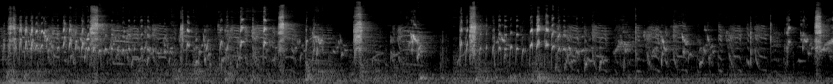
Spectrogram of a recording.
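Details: Budgerigars chattering, with sound meant to stimulate mating: dense, continuous high warbling broken by sharp chirps and squawky bursts, with several louder peaks throughout.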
